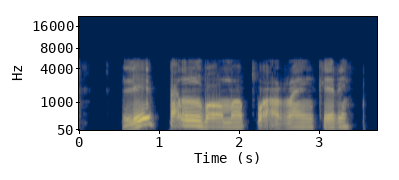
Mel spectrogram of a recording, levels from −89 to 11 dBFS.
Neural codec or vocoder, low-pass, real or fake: none; 5.4 kHz; real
